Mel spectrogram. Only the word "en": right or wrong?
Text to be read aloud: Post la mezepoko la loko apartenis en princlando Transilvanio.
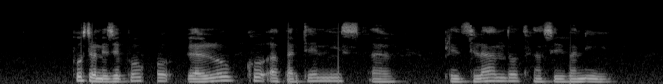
wrong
